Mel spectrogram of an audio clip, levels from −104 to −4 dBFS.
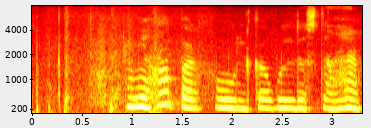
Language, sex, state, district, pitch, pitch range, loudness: Hindi, male, Himachal Pradesh, Shimla, 230 Hz, 225-250 Hz, -16 LUFS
